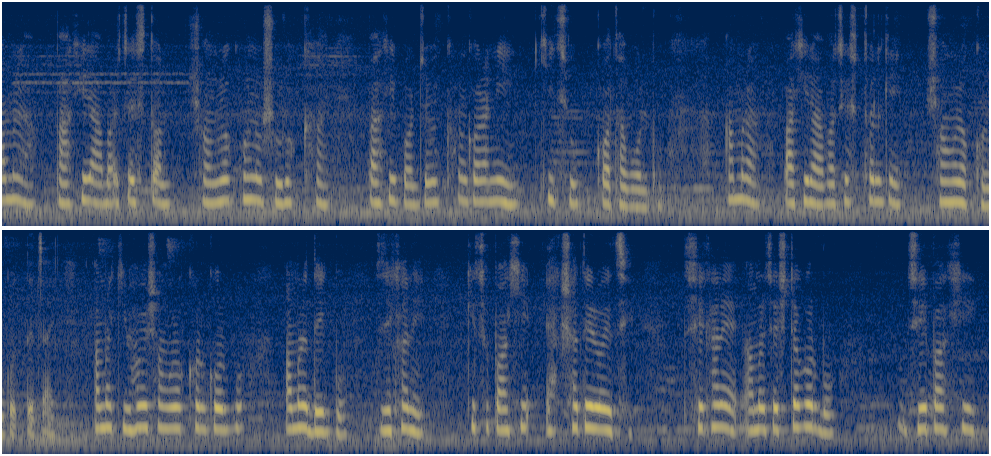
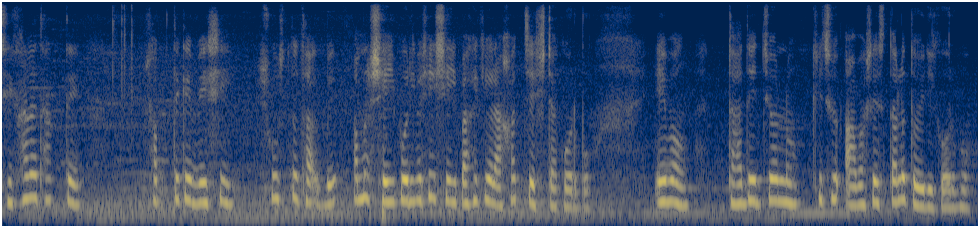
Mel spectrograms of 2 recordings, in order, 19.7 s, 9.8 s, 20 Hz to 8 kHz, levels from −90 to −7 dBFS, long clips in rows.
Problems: background sounds at intervals, background conversations at intervals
